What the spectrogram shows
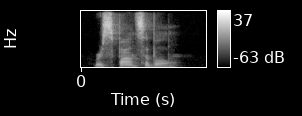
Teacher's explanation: um I'm a very responsible person responsible that's really quick and the L at the end just a quick touching of the tongue to the upper teeth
